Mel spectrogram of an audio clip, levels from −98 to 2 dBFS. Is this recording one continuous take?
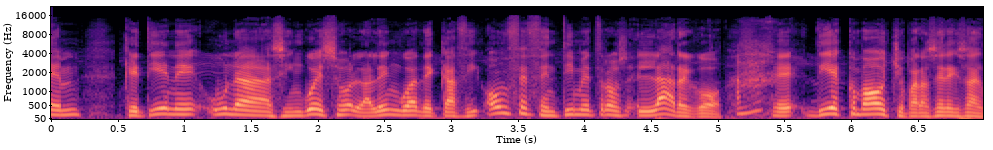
no; 1 cut; at 4.4 s

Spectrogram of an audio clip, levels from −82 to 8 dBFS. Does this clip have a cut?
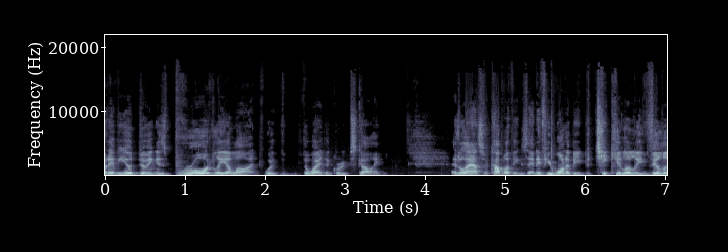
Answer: no; 0 cuts

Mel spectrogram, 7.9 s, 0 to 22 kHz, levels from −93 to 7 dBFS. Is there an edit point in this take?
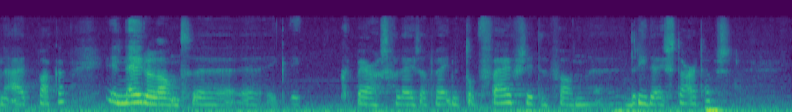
no; 0 cuts

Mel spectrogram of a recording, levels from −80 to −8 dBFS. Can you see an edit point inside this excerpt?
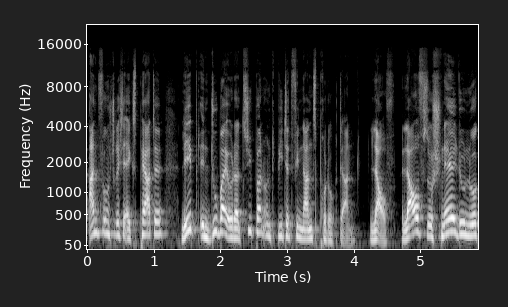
no; 0 cuts

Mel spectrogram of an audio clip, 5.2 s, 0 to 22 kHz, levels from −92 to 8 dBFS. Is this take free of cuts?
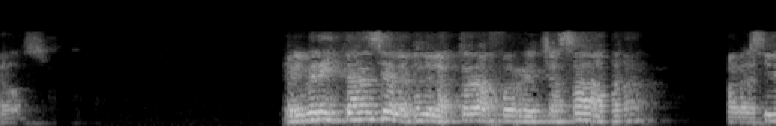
no; 2 cuts; at 1.9 s, 2.8 s

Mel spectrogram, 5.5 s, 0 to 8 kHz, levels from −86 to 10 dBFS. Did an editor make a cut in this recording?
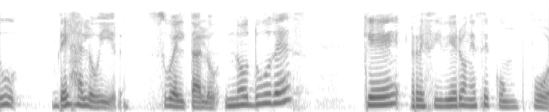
no; 0 cuts

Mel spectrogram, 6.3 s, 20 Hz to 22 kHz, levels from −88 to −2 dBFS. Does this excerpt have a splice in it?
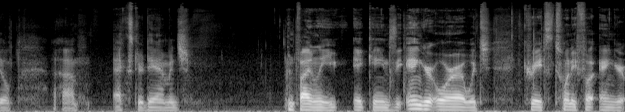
no; 0 cuts

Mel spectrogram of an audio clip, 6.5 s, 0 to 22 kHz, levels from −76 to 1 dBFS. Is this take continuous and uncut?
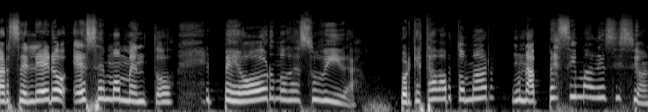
no; 4 cuts; at 2.1 s, 2.8 s, 4.0 s, 4.5 s

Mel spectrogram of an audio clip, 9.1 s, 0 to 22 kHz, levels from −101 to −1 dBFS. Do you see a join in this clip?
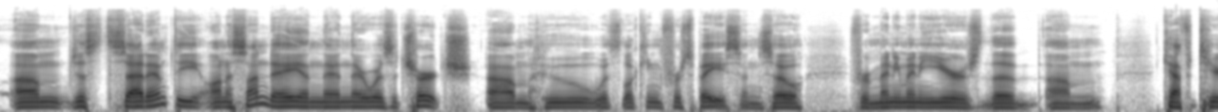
no; 0 cuts

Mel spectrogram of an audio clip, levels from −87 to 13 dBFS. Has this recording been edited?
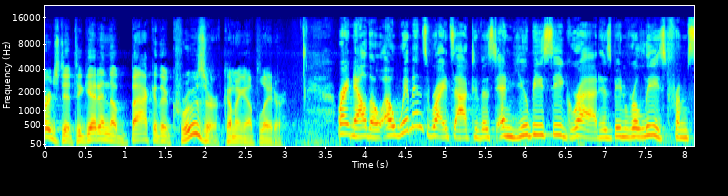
no; 0 cuts

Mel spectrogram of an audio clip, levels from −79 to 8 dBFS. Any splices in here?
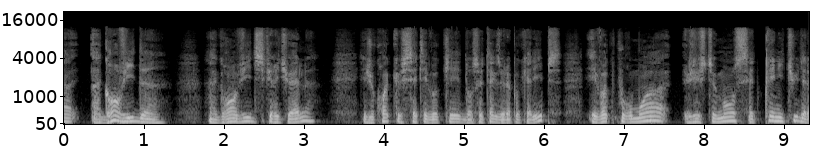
yes; 1 cut; at 4.4 s

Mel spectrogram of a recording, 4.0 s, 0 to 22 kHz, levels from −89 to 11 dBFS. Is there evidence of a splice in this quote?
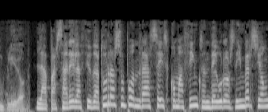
yes; 2 cuts; at 1.5 s, 3.0 s

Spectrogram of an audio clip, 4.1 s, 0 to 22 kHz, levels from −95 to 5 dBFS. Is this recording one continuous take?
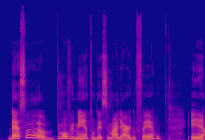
no; 2 cuts; at 1.1 s, 1.8 s

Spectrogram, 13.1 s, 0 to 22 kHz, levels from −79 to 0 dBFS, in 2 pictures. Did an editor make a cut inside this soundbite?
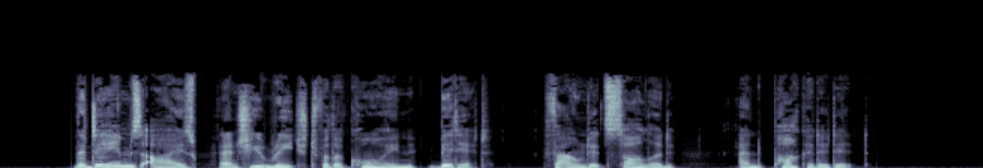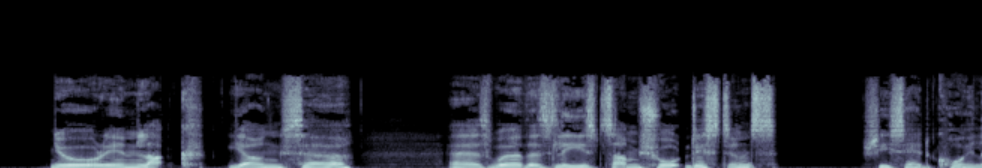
yes; 3 cuts; at 1.3 s, 2.8 s, 10.5 s

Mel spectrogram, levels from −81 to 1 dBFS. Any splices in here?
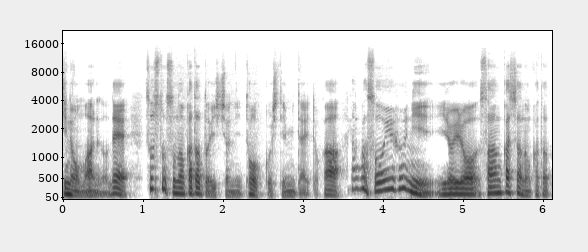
yes; 1 cut; at 3.6 s

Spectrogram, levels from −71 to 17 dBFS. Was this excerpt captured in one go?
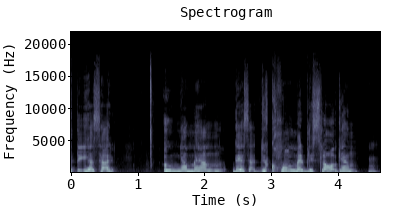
yes; 0 cuts

